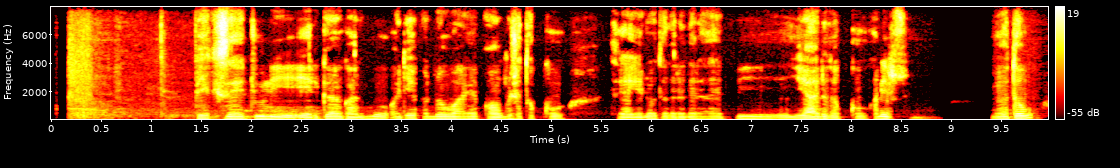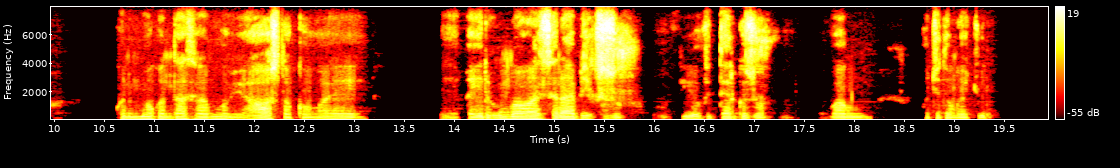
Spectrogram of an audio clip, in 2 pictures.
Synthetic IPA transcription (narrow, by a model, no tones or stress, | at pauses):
b̥eːksɪ̥s̬ɐjɛt͡ʃʼːuːnɛɾɡaːkaːnɪmːo̞ːʔɐd̪eːfɐnːoːwaːjekɐmɐʃ̬ɐt̪ʰɔkːo̞ː | t̪ʰɐjaːjɛloːt̪ɐɡɐɾɐɡɐɾabɪjaːd̪t̪ɔkːokɐnɪbsʊ̥ | joːt̪ɐw | kʊnɪmːo̞ːkɐnt̪aːsɪɐmohawast̪ɔkːowaːje | fɐjɛd̪ɐmʊmːawaːnsɐnaːbeːksɪsuːf | fɪ̰ɔfɪt̪ːɪɐɾkɪsuːf | waːn | hɔd͡ʒːɛt̪ɐmjɛt͡ʃʼːuːnɐ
